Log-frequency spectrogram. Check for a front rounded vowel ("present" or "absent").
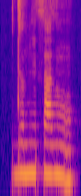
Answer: absent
